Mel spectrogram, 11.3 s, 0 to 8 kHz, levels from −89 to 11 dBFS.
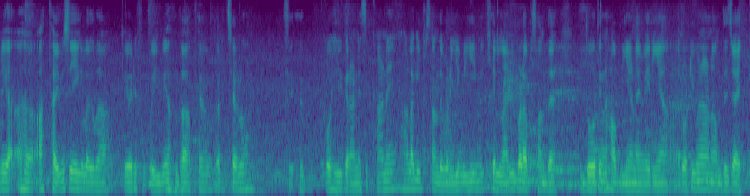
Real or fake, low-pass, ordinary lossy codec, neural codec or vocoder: real; none; none; none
